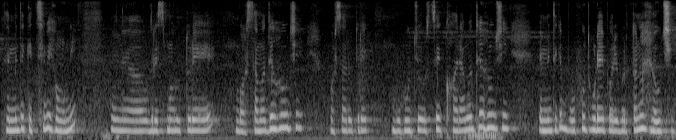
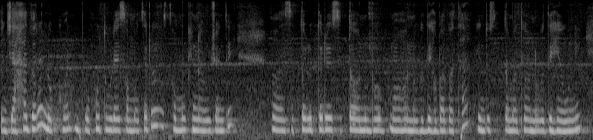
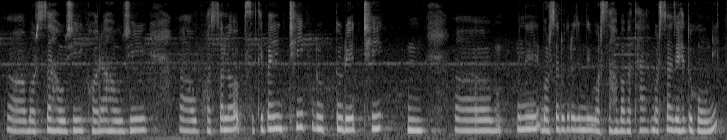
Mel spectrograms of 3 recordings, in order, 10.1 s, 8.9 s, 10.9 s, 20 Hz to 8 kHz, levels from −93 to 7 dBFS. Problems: none marked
